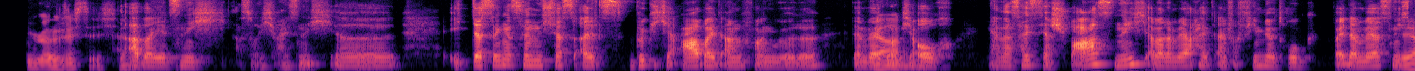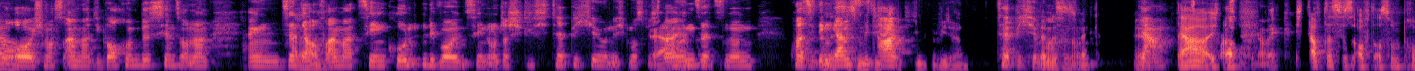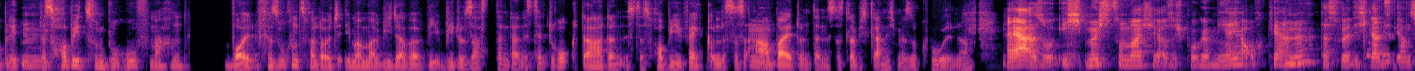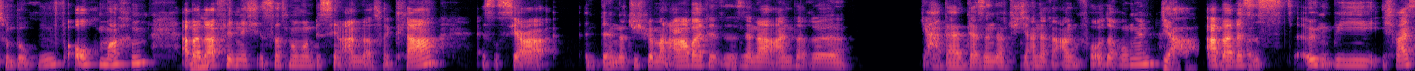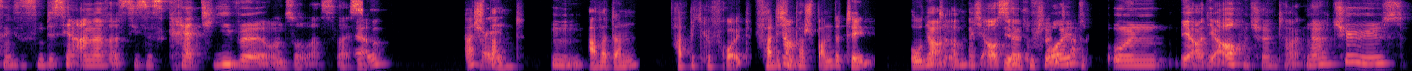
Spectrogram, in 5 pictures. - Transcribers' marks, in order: other noise
- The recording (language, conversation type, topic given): German, unstructured, Was nervt dich am meisten, wenn du ein neues Hobby ausprobierst?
